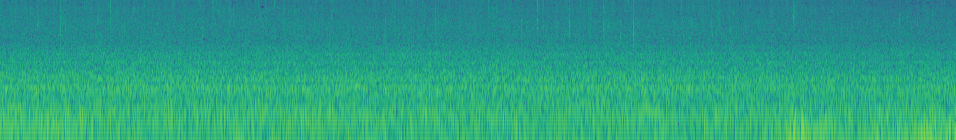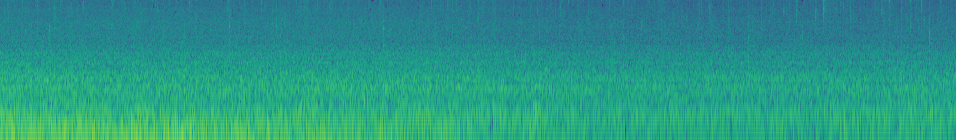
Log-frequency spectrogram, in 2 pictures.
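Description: Heavy rain pouring and splashing onto a hard surface, a steady dense hiss of drops. A low rumble swells under it for a few seconds near the middle, and the downpour eases a little toward the end.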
